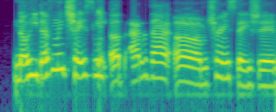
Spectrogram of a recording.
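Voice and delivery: ordinary talk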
